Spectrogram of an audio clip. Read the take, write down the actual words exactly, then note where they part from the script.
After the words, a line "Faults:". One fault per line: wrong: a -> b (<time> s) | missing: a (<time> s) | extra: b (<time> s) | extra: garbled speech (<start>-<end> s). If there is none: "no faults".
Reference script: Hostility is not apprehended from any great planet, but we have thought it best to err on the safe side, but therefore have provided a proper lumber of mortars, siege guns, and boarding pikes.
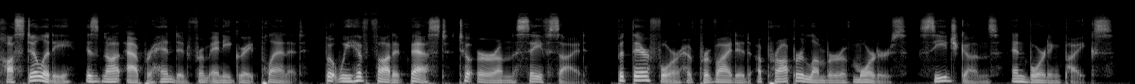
Hostility is not apprehended from any great planet, but we have thought it best to err on the safe side, but therefore have provided a proper lumber of mortars, siege guns, and boarding pikes.
Faults:
no faults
